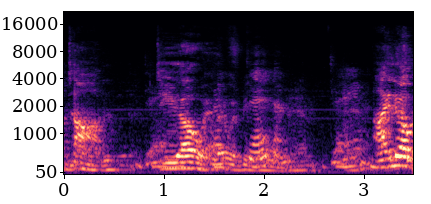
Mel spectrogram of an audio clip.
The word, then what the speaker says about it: Dan: But just plain Don. If you know somebody named Don, D-A-N, not Don, D-O-N. That's Dan. I know, but in Hebrew it's pronounced Don.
